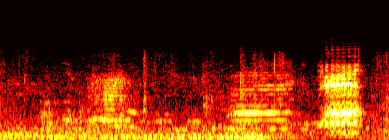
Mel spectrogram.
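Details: Penned Petetan feeder sheep at Kepuh, Padalarang, West Bandung: a man's speech and low rumble, then a single loud, trembling bleat toward the end.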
